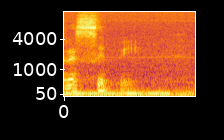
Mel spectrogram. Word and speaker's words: recipe: and many more are wrongly pronounced by silencing the letter E at the end of the word.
